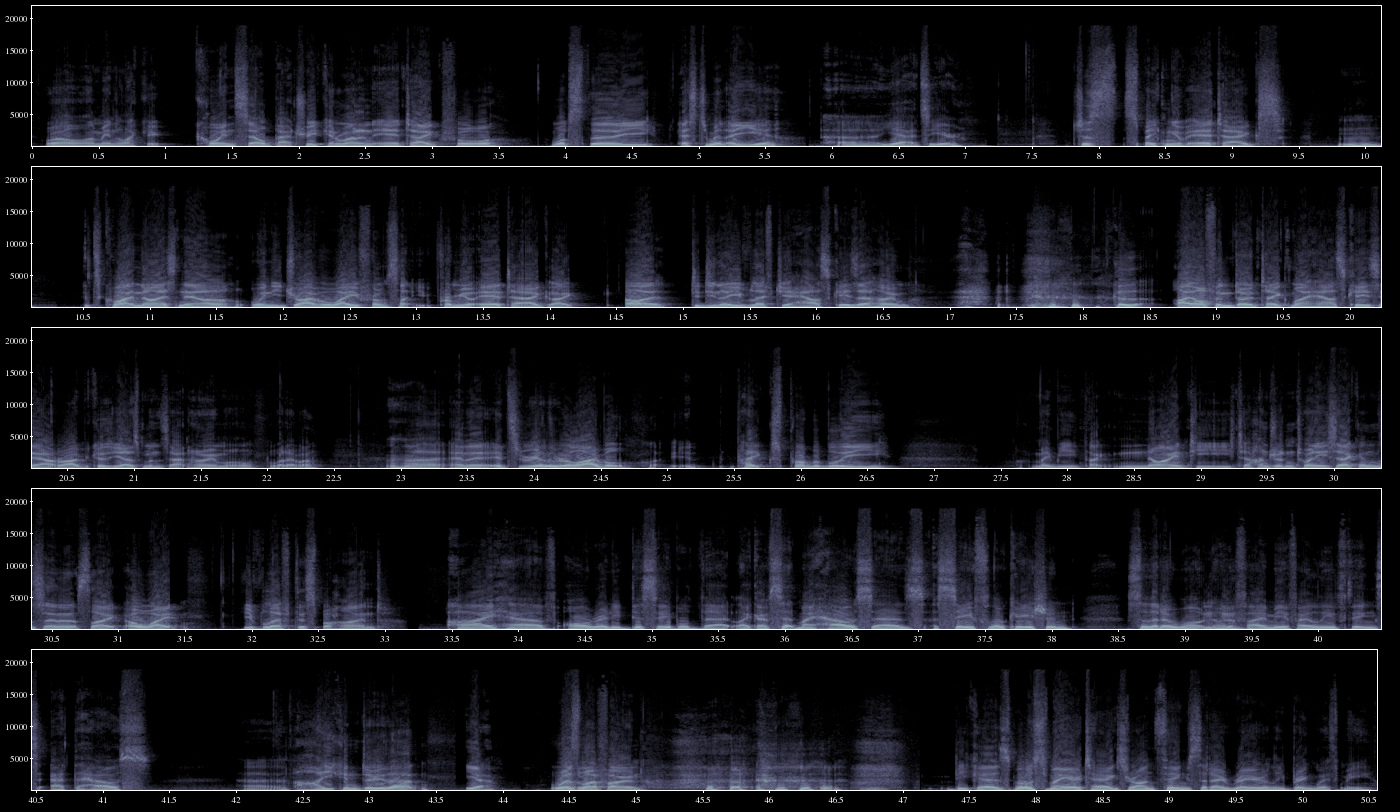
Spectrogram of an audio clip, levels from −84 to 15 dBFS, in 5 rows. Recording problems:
distortion; heavy; 6 dB below the speech

